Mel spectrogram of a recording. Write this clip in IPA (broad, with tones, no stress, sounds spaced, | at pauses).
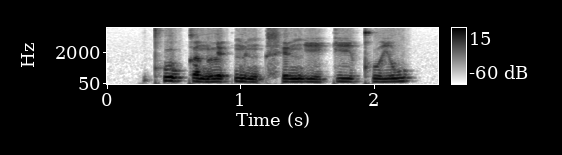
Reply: kʷʰ ɐ˥ w k ɐ˨˩ n l ɪ˨˥ k̚ n̪ ɪ˨˩ ŋ t͡sʰ ɪ˨˧ ŋ iː˨˩ k iː˨ kʷʰ iː˨˥ w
